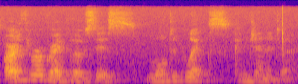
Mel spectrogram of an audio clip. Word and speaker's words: Arthrogryposis multiplex congenita: So it's Arthrogryposis, multiplex congenita.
